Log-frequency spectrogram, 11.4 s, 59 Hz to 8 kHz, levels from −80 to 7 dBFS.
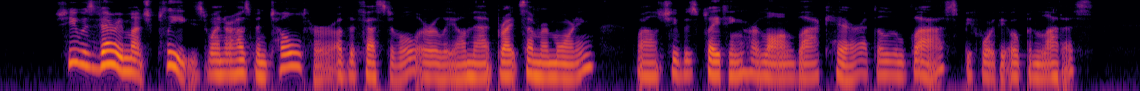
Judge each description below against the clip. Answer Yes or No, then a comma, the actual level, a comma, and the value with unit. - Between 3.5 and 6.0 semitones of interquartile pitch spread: No, average, 2.7 semitones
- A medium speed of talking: Yes, average, 185 wpm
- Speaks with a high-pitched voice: No, medium, 140 Hz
